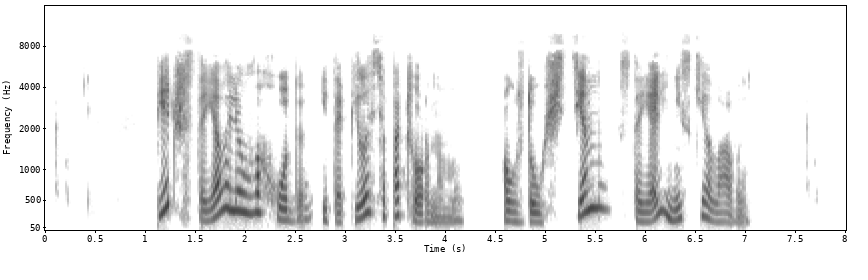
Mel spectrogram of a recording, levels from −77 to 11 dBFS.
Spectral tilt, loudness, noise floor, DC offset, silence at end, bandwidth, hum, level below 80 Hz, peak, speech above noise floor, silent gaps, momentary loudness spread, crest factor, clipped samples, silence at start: -3.5 dB/octave; -22 LUFS; -72 dBFS; under 0.1%; 1.05 s; 10 kHz; none; -68 dBFS; -2 dBFS; 50 dB; none; 13 LU; 22 dB; under 0.1%; 1.1 s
